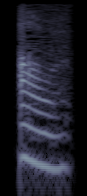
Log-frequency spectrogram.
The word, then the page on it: hour: ‘aʋər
